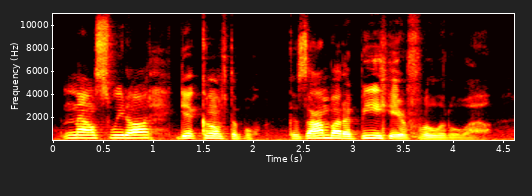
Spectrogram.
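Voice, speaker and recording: A put-on character voice, female-sounding and raspy, comes at a fairly quick pace. Its pitch sits in the medium range for a woman. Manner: sweet, condescending.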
